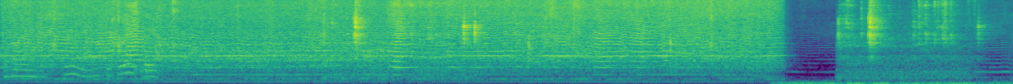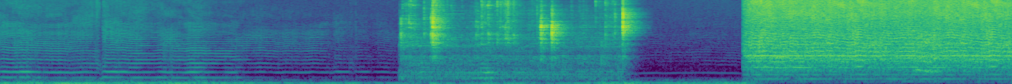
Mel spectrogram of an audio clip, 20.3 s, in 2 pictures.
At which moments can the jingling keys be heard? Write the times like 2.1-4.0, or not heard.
3.2-4.8, 8.3-9.8, 14.1-16.4.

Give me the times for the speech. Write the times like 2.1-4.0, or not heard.
0.0-1.6.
